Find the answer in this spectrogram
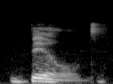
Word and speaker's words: build: You're trying to say the U but the U is silent in build. The U is silent. Okay. Build. Imagine it's B-I-L-D.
